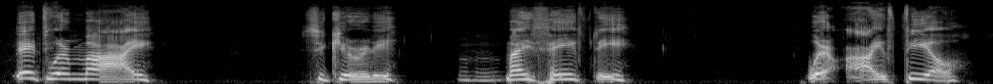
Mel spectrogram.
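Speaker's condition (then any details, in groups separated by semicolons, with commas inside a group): Cerebral palsy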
